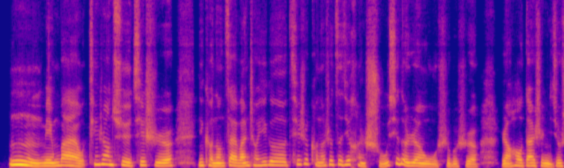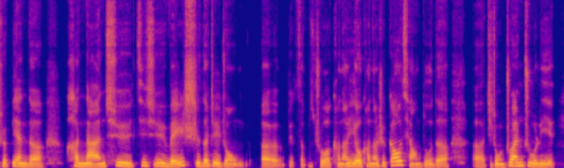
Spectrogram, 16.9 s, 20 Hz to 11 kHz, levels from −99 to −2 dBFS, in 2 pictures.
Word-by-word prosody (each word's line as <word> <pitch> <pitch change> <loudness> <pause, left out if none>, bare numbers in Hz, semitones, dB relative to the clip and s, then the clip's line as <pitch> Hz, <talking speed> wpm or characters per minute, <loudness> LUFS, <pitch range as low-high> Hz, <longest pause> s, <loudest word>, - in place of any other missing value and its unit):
嗯， 250 -9 +9
明 195 +1 +3
白， 210 -5 +3
我 175 - -2
听 280 -1 -3
上 285 -2 +2
去 250 -5 -1
其 235 +4 -3
实 200 -2 0 0.3
你 215 - -3
可 220 -1 -3
能 185 0 +3
在 205 0 +1
完 190 +2 +1
成 215 0 -5
一 235 - -2
个 235 -2 -1
其 285 +6 -8
实 315 - -5
可 285 -7 -7
能 205 +1 -3
是 270 +4 -3
自 265 0 -4
己 275 - 0
很 240 -11 -4
熟 175 0 -4
悉 330 - -4
的 305 -8 +1
任 190 -3 +2
务 160 -3 -3
是 180 - -7
不 165 0 -5
是？ 155 -3 -6 0.3
然 170 0 -1
后 200 0 -1
但 200 0 0
是 190 - -7
你 175 -3 +1
就 185 +5 -4
是 185 - -3
变 185 -3 +1
得 160 -1 -2 0.3
很 180 -4 -1
难 170 -1 +3
去 190 -1 +1
继 200 +4 -6
续 195 -1 -1
维 170 +1 +3
持 205 -5 -1
的 180 0 +3
这 185 0 +2
种 170 -1 -4 0.2
呃， 160 -1 0
比 - - -11
怎 - - -10
么 - - -18
说， 165 -2 -2
可 165 - -7
能 165 +3 0
有 180 0 +5
可 180 - -4
能 165 0 0
是 195 +2 -3
高 240 +4 +3
强 160 -11 -5
度 165 0 -4
的， - - -3 0.3
呃， - - -5
这 - - -12
种 155 -3 0
专 205 +3 +3
注 190 -4 -1
力。 165 0 -2
190 Hz, 260 characters per minute, -21 LUFS, 175-220 Hz, 0.3 s, 嗯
